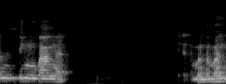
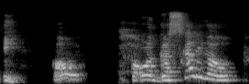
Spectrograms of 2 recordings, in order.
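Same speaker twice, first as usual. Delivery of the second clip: irritated complaint; 6 semitones higher than usual. Retold or imitated. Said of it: "Banyak orang berantem hanya gara-gara suaranya".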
